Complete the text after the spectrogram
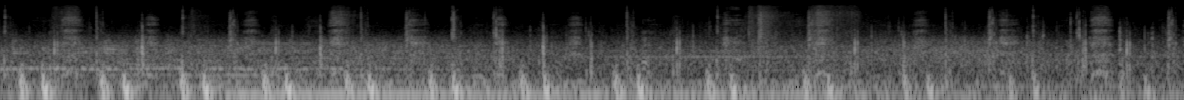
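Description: Footsteps crunch quickly on snowy ground.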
